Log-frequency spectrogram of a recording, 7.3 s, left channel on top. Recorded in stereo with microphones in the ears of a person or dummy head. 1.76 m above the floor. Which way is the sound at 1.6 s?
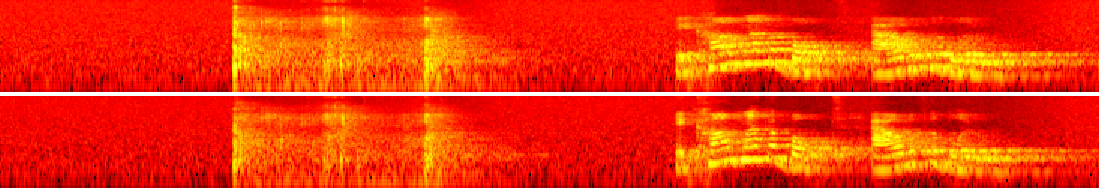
20° left (ahead or behind).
